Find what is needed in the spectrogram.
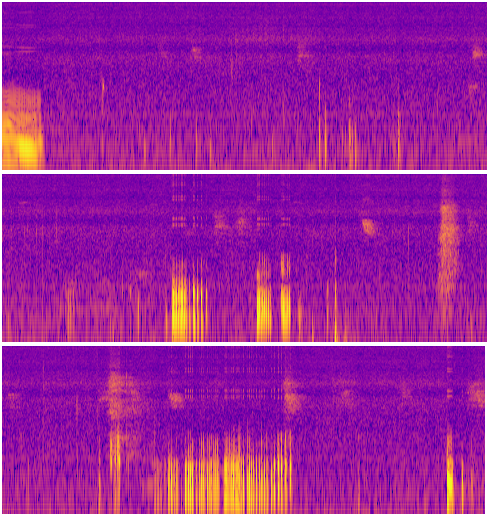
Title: My stomach growling 😂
